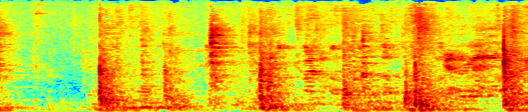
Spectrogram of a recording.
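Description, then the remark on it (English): A cushy chair is shifted and adjusted with a series of irregular clunks and knocks, about half a dozen sharp thuds spread over a few seconds amid soft rustling and shuffling. “Gotta be smarter than the chair.”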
